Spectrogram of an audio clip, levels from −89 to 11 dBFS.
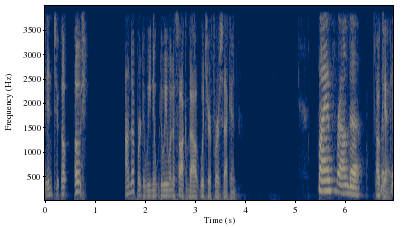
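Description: At 0.46 s a short concealed packet loss goes by as a tiny smear. About 20 ms of the stream failed to arrive, and the receiver bridged the hole by extending the preceding sound for roughly 14 ms before blending back into real audio. It is a momentary wobble.

From 0.63 to 0.71 s comes a burst of packet loss: about 60 ms went missing in a row. The receiver extended the last sound for around 57 ms, lowering its level as it went, so a held buzz or thinning hiss replaces the real audio before playback resumes further along. What separates it from the earlier smear is that the tail audibly decays and a chunk of material is skipped.

Only 60 ms later, at 0.77 s, the audio cuts out until 1.61 s, most likely a long network dropout. Roughly 820 ms is lost. The concealment fades quickly, and about 720 ms of that stretch is plain silence. That dead stretch distinguishes it from the burst. The sound then returns mid-flow with the intervening part gone. 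The band stops at 4 kHz throughout, which fits a 64 kbps G.711 mu-law call path.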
